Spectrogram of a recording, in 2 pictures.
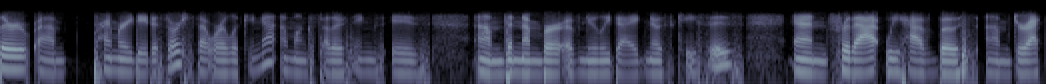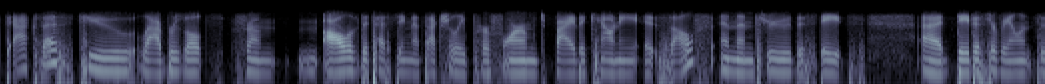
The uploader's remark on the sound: Telephone Town Hall - August 23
